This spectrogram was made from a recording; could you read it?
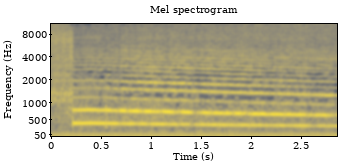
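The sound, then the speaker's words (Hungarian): A loud, steady two-minute civil defense warning siren at a disaster-protection drill in Batta, Hungary, wails continuously with a sustained, slowly falling tone, starting abruptly and holding throughout with no voices present. “A bajt vagy gyakorlatot mindig kétperces sziréna hangja jelzi.”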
